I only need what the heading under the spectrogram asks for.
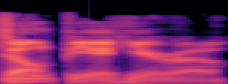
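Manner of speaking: plain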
